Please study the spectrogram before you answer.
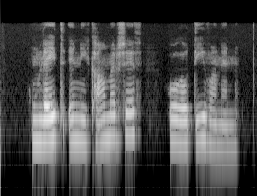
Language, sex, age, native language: Icelandic, female, 12, Icelandic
